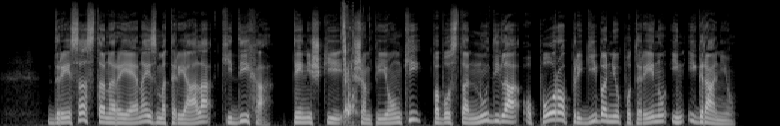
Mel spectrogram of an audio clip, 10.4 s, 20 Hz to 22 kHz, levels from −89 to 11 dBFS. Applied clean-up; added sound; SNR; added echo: neural mask model Resemble Enhance denoiser.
